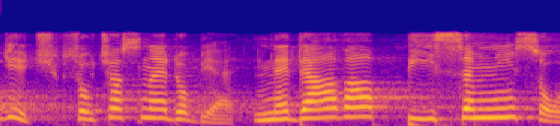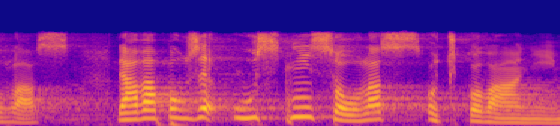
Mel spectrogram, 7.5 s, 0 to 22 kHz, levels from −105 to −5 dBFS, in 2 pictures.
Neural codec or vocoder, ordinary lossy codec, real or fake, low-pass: none; Opus, 64 kbps; real; 7.2 kHz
